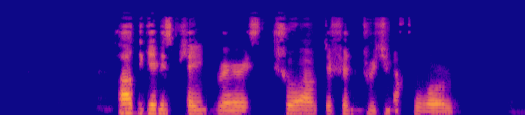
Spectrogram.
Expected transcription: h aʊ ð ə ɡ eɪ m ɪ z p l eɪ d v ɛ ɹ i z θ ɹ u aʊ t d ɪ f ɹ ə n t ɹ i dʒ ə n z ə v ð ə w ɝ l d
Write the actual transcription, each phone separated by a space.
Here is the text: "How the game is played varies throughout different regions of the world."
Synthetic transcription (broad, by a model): h aʊ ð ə ɡ eɪ m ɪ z p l eɪ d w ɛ ɹ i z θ ɹ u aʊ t d ɪ f ɹ ə n t ɹ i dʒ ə n ə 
